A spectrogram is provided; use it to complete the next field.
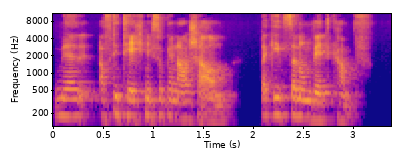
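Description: A woman is speaking here. Her tone is dark and mellow, and her intonation fairly even. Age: 40s. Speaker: presenter and speech trainer. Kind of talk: podcast interview.

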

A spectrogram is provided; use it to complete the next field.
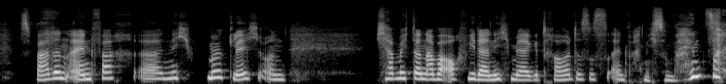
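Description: With a high pitch and lively intonation, a woman speaks at a moderate pace in a dry, close sound with no echo. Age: 20s. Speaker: podcast co-host. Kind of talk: casual chat.

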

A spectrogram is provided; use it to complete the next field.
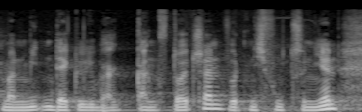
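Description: Somewhat breathy, a man speaks in a fairly low pitch. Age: 20s. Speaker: local politician. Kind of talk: casual interview. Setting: council building room.

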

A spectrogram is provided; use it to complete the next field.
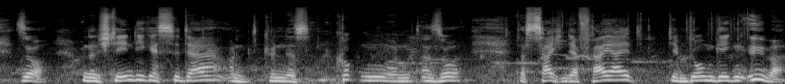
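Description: A man with a high pitch talks at a fairly slow pace with long, frequent pauses, ordinary pitch variation and very even loudness, over noticeable background noise. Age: 80s+. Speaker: city tour guide. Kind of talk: interview. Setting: outdoors.

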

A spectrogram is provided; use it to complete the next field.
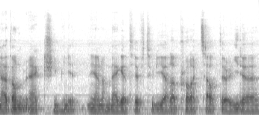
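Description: A man with a German accent talks in a very deep, low voice with monotone, flat intonation. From Austria. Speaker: database product manager. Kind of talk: casual interview.

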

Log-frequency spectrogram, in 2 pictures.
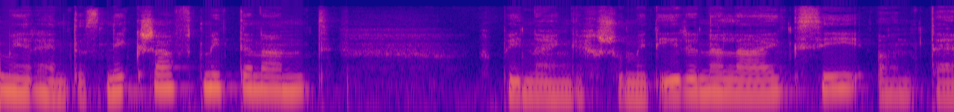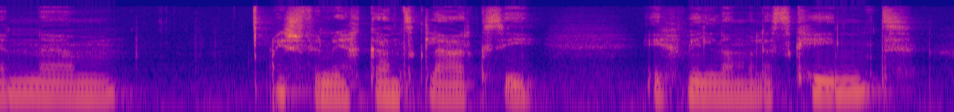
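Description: A woman talks at a moderate pace with long, frequent pauses. Her voice is somewhat breathy, dark and mellow, at a medium pitch with ordinary pitch variation. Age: 40s. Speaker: midwife. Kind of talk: interview, personal testimony.

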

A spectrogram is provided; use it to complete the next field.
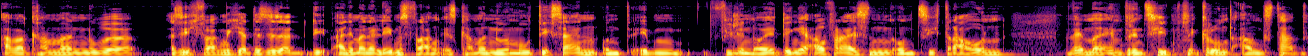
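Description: Using a plain, everyday voice, a man speaks at a fairly slow pace with a fairly low pitch, fairly even intonation and very even loudness. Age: 50s. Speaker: podcast host and entertainer. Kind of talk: interview. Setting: studio.

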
